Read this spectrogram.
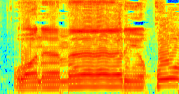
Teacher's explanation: कॉफ को मोटा करके पढ़ेंगे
